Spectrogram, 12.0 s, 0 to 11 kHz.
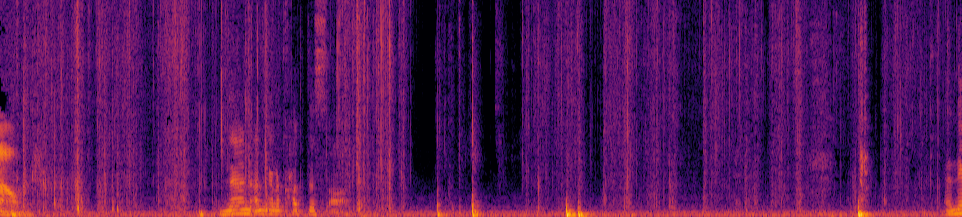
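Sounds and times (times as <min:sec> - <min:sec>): plastic wrap crinkling: 0:00.0 - 0:12.0.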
